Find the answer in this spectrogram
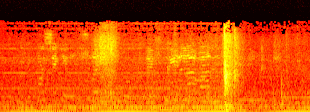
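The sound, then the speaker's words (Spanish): In a grocery shop, a refrigerator door opens to take out a carton of milk with one sharp click and thunk, following a softer rustle, over a steady low electrical hum and faint indistinct background murmur. “Abre una puerta y coge un brick de leche.”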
